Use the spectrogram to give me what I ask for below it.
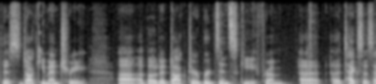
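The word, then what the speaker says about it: Burzynski: Brudzinski from Texas. Actually, in Polish, you would say his name Budzinski, but that's how I always thought it.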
